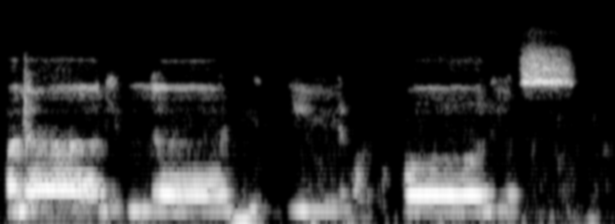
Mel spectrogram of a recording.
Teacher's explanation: صاد بھی موٹے حروف میں سے ہے موٹا کر کے پڑھیں گے اور سیٹی والے حروف میں سے بھی ہے سیٹی کے ساتھ بھی ادا کریں گے. · لام کے بعد الف مدہ ہے الف سے پہلے زبر ہے الف برابر لمبا. لفظ اللہ سے پہلے زیر ہے لفظ اللہ باریک ہوگا.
